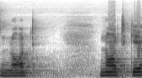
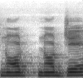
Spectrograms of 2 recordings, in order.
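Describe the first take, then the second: First: The surname ends with a 'K' sound. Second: The surname ends with a 'J' sound. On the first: "as I have heard in the commentary box here. I think it's not not K or something" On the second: "the pronunciation I think is different"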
